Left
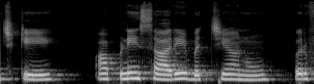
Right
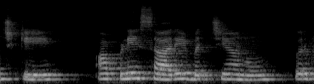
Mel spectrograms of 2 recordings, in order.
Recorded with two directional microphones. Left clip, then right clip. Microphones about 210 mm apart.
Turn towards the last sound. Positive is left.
turn(degrees=50)  # may be behind; listen again after turning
